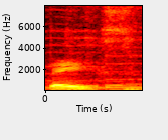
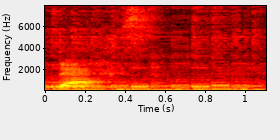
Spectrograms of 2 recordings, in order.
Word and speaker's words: Bass: just um just mentioning a base um is this commonly uh mispronounced as uh bass and uh and it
